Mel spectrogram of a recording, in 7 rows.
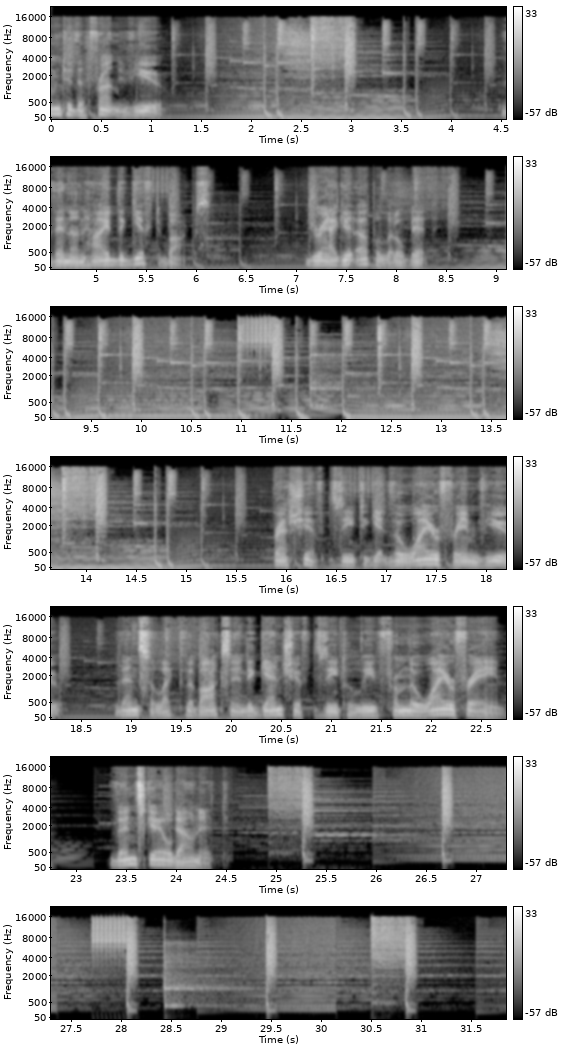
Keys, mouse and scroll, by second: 1.1-1.8 shift+middle drag, 1.8-2.5 scroll up 1, 2.5-5.2 shift+middle drag, 5.2 click, 6.9 click, 8.7 click, 14.1 click, 14.8-15.9 scroll down 1, 17.4 shift+z, 18.5 drag, 20.7 shift+z, 22.5 s.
